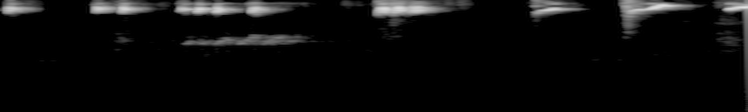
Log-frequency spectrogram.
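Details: {'caption': 'Blue-crowned hanging parrot decoy calls used as a lure to attract birds: short, thin, very high-pitched chirps in quick pairs and trios. A lower buzzy note comes in the middle, then rising squeaky notes near the end.'}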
